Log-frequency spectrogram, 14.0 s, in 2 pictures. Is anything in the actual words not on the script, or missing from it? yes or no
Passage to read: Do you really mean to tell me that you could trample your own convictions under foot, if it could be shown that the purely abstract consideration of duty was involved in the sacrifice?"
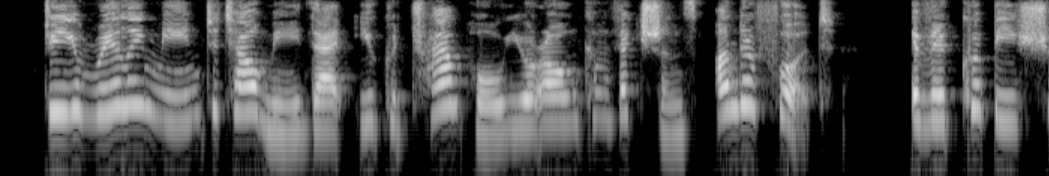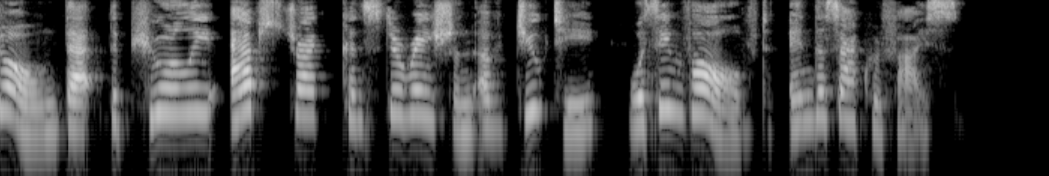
no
